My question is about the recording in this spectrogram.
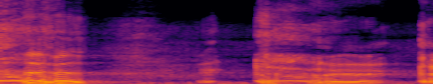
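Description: A man clearing his throat: a short rough burst at the start, then a second brief voiced sound with a falling-then-rising pitch in the second half.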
